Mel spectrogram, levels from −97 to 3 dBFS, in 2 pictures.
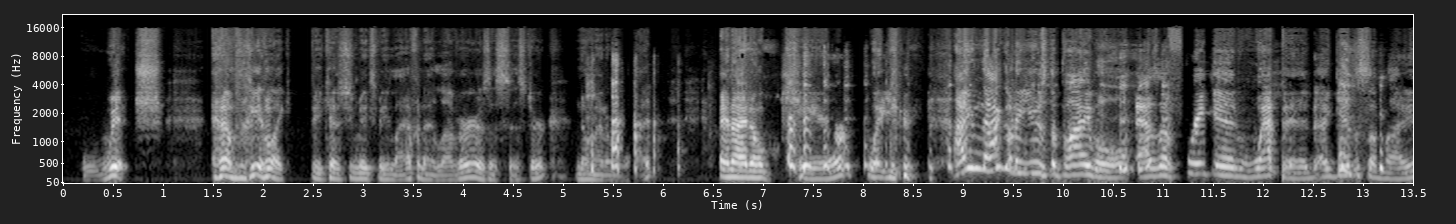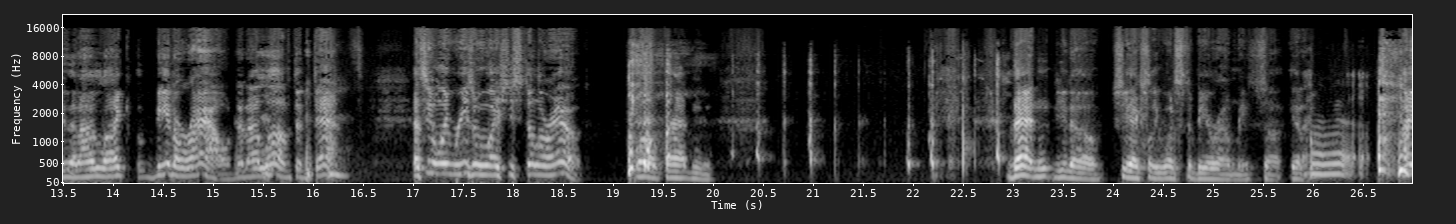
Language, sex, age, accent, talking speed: English, male, 40-59, American, 170 wpm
